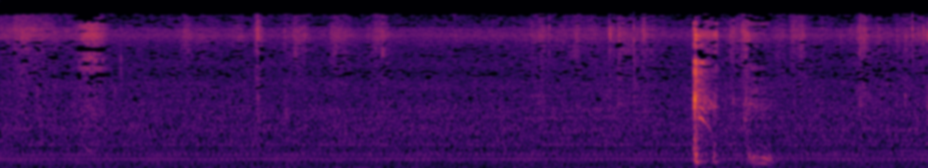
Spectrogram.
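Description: Quiet small room with a steady low hum and faint handling of a plastic-wrapped package. About five seconds in, a person gives one short cough.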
